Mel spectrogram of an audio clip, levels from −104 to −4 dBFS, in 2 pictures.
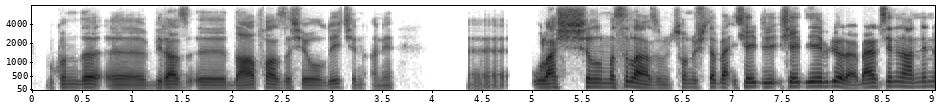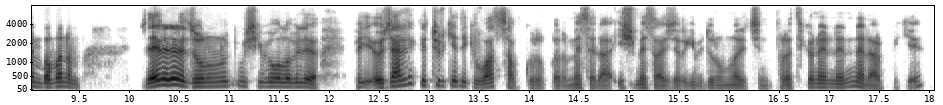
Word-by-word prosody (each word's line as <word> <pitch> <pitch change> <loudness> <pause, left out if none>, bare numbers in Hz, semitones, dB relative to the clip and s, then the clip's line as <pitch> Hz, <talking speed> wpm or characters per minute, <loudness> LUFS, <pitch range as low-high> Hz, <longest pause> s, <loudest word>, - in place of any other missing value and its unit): bu - - -17
konuda, 115 +1 0
eee, 100 -1 -3
biraz, 110 -1 +2
ııı, 100 -1 -4
daha 95 +3 +4
fazla 105 -2 -1
şey 100 0 -2
olduğu 100 0 -4
için 120 0 -6
hani, 90 +2 -12 0.8
eee, - - -11 0.6
ulaşılması 130 +4 +4
lazım. 105 -6 +4
Sonuçta 130 +3 -3
ben 135 - +2
şey 145 0 +2
di 135 +1 -2
şey 150 -1 +2
diyebiliyorlar 155 -1 +3
"Ben 135 +2 +6
senin 160 +2 0
annenim, 150 0 -1
babanım!" 135 -3 -1 0.7
Evet, - - +9
evet. 200 -4 +7
Zorunlulukmuş 150 +3 -4
gibi 145 0 -10
olabiliyor. 145 -1 -2 0.4
Peki, - - -8
özellikle 175 - 0
Türkiye'deki 170 -2 -6
WhatsApp 115 -1 -5
grupları, 95 -2 -14
mesela 105 +1 -9
iş - - -3
mesajları 95 -6 -9
gibi 90 -1 -16
durumlar 95 0 -12
için 90 -1 -10
pratik 100 +6 -11
önerilerin 125 +2 -6
neler 90 - -5
peki? - - -14
125 Hz, 145 wpm, -22 LUFS, 100-150 Hz, 0.8 s, Evet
